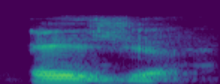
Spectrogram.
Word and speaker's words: Asia: So if we have S-I-A, like in Asia, the pronunciation of the S here is Z, Asia, amnesia, fantasia.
